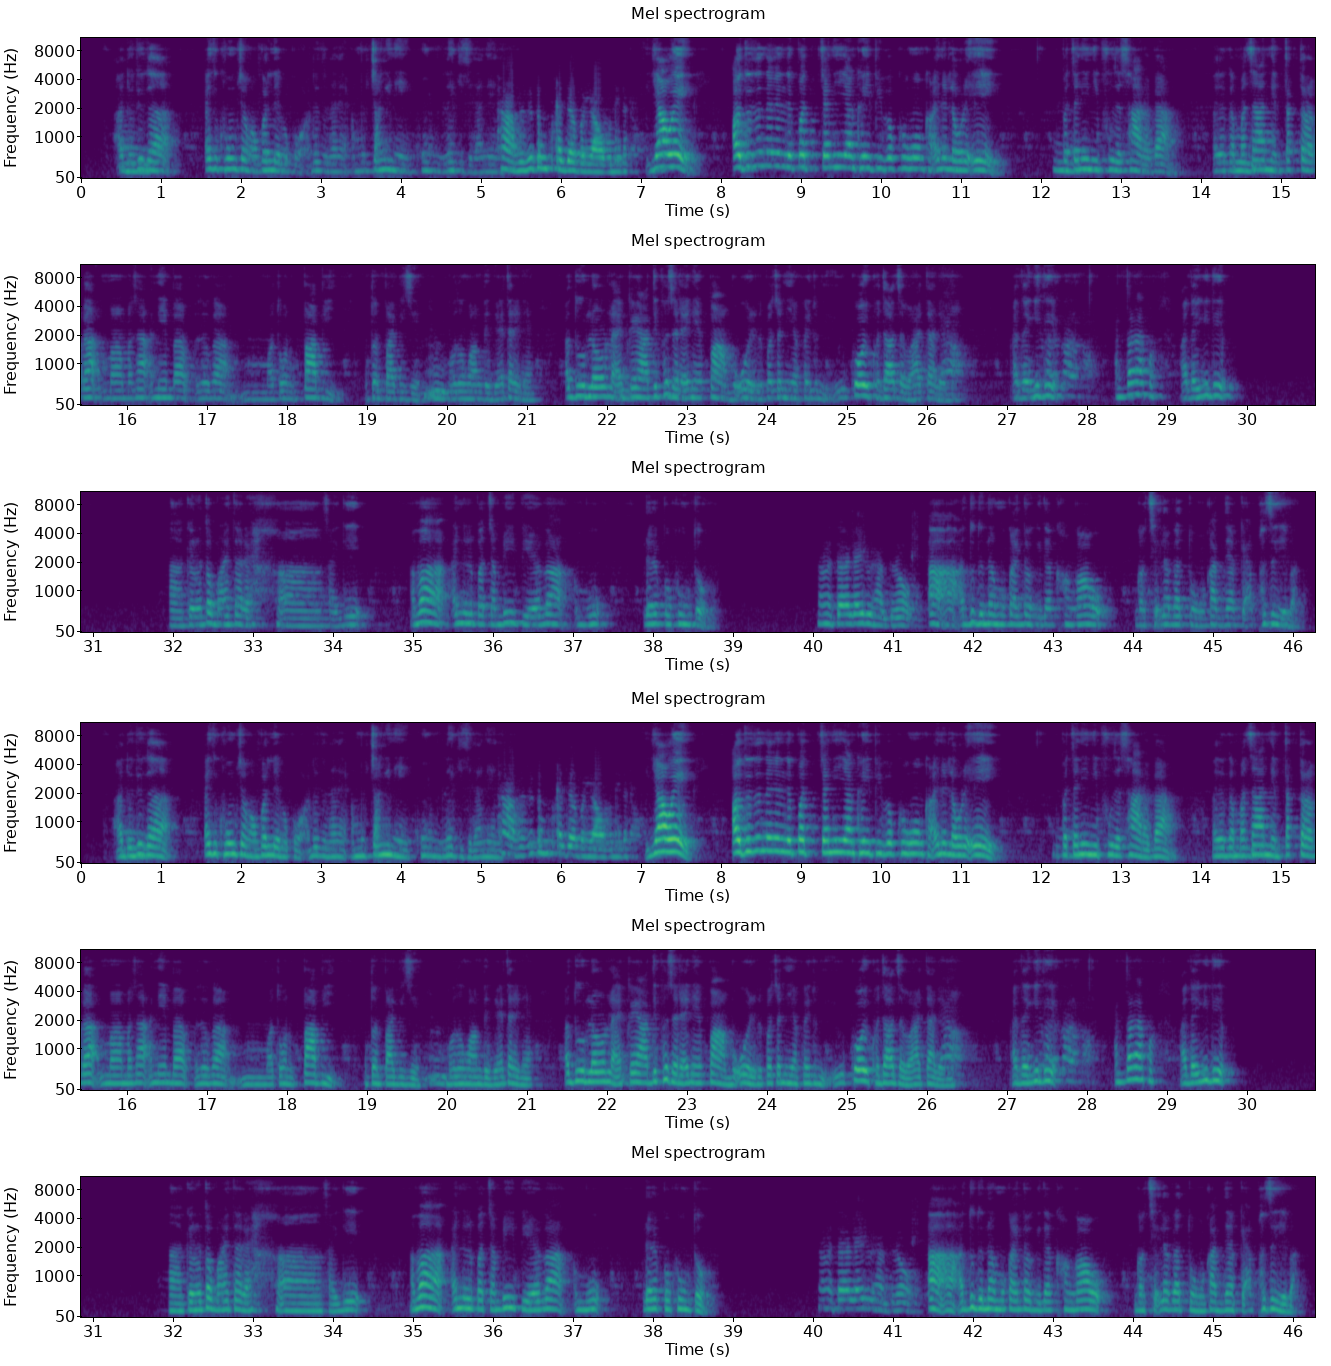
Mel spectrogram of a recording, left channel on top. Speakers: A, on the right; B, on the left.
A: ꯑꯗꯨꯗꯨꯗ
B: ꯎꯝ
A: ꯑꯩꯗꯤ ꯈꯣꯡ ꯆꯪꯉꯥꯎꯒꯜꯂꯦꯕꯀꯣ ꯑꯗꯨꯗꯨꯅꯅꯦ ꯑꯃꯨꯛ ꯆꯪꯉꯤꯅꯦꯍ ꯈꯣꯡ ꯂꯩꯈꯤꯁꯤꯔꯅꯦꯅ
B: ꯑꯗꯨꯁꯨ ꯑꯗꯨꯝ ꯐꯖꯕ ꯌꯥꯎꯕꯅꯤꯗ
A: ꯌꯥꯎꯋꯦ ꯑꯗꯨꯗꯅꯅꯦ ꯂꯨꯄꯥ ꯆꯅꯤ ꯌꯥꯡꯈꯩ ꯄꯤꯕ ꯈꯨꯡꯎꯣꯡꯈꯛ ꯑꯩꯅ ꯂꯧꯔꯛꯑꯦ ꯂꯨꯄꯥ
B: ꯎꯝ
A: ꯆꯅꯤ ꯅꯤꯐꯨꯗ ꯁꯥꯔꯒ ꯑꯗꯨꯒ
B: ꯎꯝ
A: ꯃꯆꯥ ꯅꯦꯝꯇꯛ ꯇꯧꯔꯒ ꯃꯆꯥ ꯑꯅꯦꯝꯕ ꯑꯗꯨꯒ ꯃꯇꯣꯟ ꯄꯥꯕꯤ ꯃꯇꯣꯟ ꯄꯥꯕꯤꯁꯦ
B: ꯎꯝ
A: ꯃꯗꯣꯡ ꯋꯥꯡꯥꯡꯗꯕꯤ ꯍꯥꯏꯇꯥꯔꯦꯅꯦ ꯑꯗꯨ ꯂꯧꯔ ꯂꯥꯛꯑꯦ
B: ꯎꯝ
A: ꯀꯌꯥꯗꯤ ꯐꯖꯔꯦ ꯑꯩꯅ ꯍꯦꯛ ꯄꯥꯝꯕ ꯑꯣꯏꯔ ꯂꯨꯄꯥ ꯆꯅꯤꯌꯥꯡꯈꯩꯗꯨ ꯏꯀꯣꯏ ꯈꯣꯏꯗꯥꯖꯕ ꯍꯥꯏꯇꯥꯔꯦꯅꯦ ꯑꯗꯒꯤꯗꯤ ꯑꯝꯇ ꯉꯀꯣ ꯑꯗꯒꯤꯗꯤ ꯀꯩꯅꯣ ꯇꯧꯕ ꯍꯥꯏꯇꯥꯔꯦ ꯉꯁꯥꯏꯒꯤ ꯑꯃ ꯑꯩꯅ ꯂꯨꯄꯥ ꯆꯥꯃꯔꯤ ꯄꯤꯔꯒ ꯑꯃꯨꯛ ꯂꯩꯔꯛꯄ ꯈꯣꯡꯎꯇꯣ
B: ꯅꯪꯅ ꯆꯠꯂ ꯂꯩꯗꯨ ꯍꯥꯏꯕꯗ꯭ꯔꯣ
A: ꯑꯥ ꯑꯥ ꯑꯗꯨꯗꯨꯅ ꯑꯃꯨꯛ ꯀꯥꯏꯅ ꯇꯧꯒꯦꯗ ꯈꯣꯡꯒ꯭ꯔꯥꯎꯒ ꯁꯦꯠꯂꯒ ꯇꯣꯡꯉꯀꯥꯟꯗ ꯀꯌꯥꯝ ꯐꯖꯩꯌꯦꯕ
